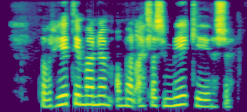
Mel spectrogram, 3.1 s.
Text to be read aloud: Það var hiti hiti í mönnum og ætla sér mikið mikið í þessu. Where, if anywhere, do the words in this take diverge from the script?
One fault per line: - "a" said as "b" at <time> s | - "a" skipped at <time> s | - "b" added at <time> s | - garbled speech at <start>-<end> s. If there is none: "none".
- "hiti" skipped at 1.0 s
- "menn" added at 1.6 s
- "mikið" skipped at 2.6 s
